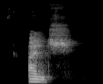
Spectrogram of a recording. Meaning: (noun) 1. part, portion 2. degree 3. amount; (proper noun) a male given name, Ansh, from Sanskrit
- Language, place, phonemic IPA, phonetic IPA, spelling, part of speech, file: Hindi, Delhi, /ənʃ/, [ɐ̃ɲʃ], अंश, noun / proper noun, LL-Q1568 (hin)-अंश.wav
